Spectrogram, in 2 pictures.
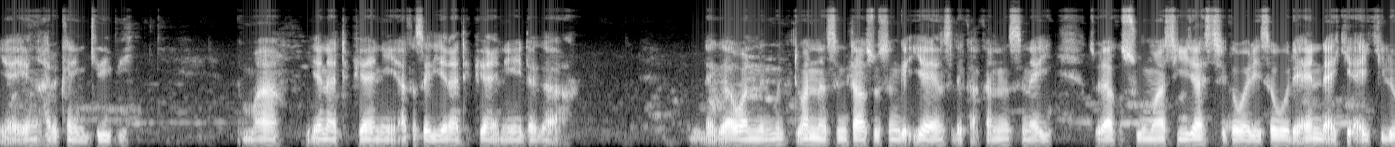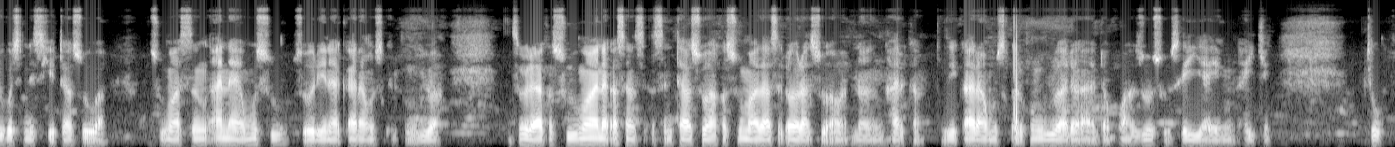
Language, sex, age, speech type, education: Hausa, male, 46-60, spontaneous, tertiary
